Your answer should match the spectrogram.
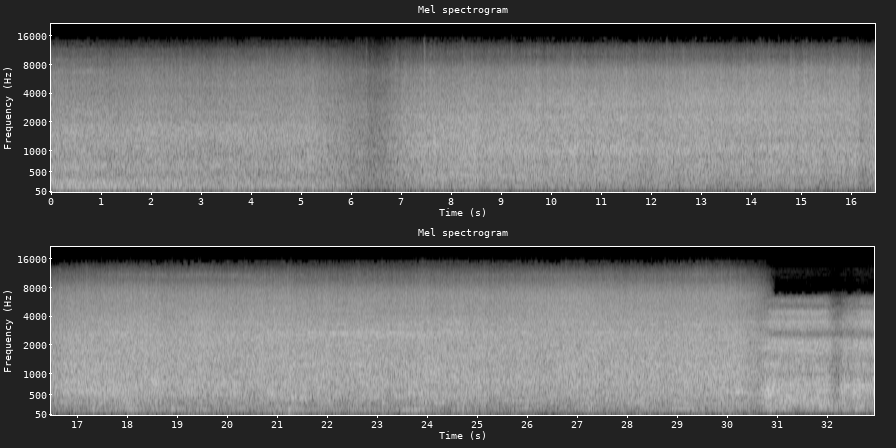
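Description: O gauge three-rail model trains running on the layout: a steady rushing rumble of wheels on track. It dips briefly about six seconds in and comes back a little louder from about sixteen seconds in.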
